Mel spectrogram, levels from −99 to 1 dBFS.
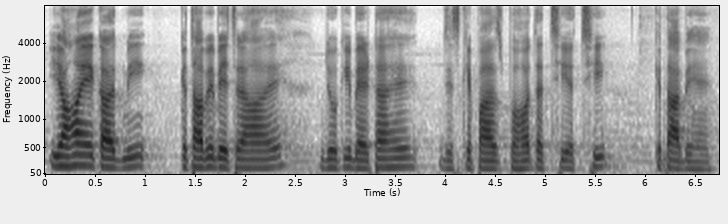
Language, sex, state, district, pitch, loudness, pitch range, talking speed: Hindi, male, Uttar Pradesh, Budaun, 150 Hz, -20 LUFS, 140-165 Hz, 140 wpm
